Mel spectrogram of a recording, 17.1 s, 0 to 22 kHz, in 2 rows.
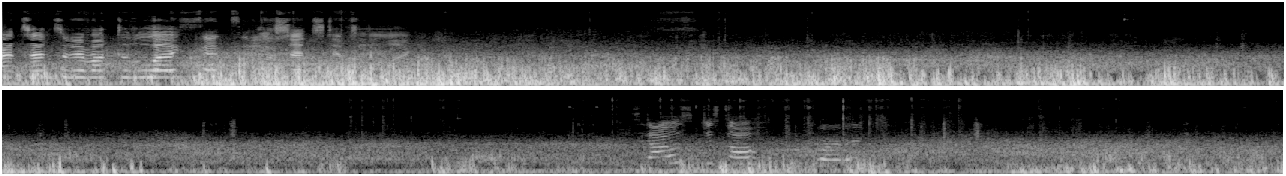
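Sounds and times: wind on microphone: 0:00.0 - 0:17.0
hoofbeats in sand: 0:01.2 - 0:17.0.

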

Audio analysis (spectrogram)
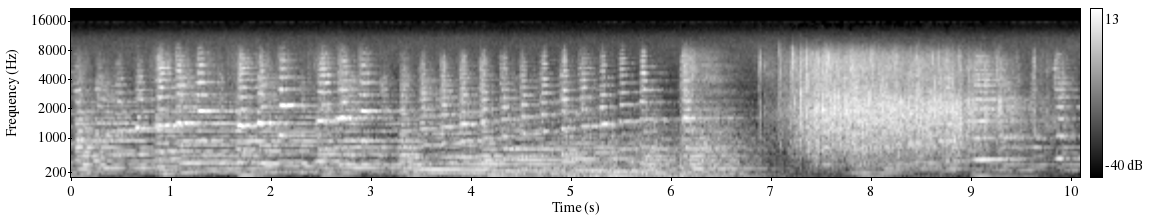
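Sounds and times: orchestra playing softly: 0:00.0 - 0:10.0
audience applauding: 0:06.9 - 0:10.0.

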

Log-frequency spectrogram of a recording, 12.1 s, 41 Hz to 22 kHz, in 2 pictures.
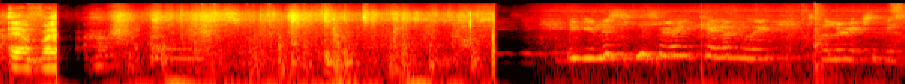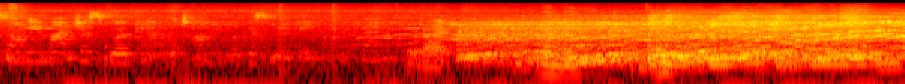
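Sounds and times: live concert music on television: 0:08.5 - 0:12.0.

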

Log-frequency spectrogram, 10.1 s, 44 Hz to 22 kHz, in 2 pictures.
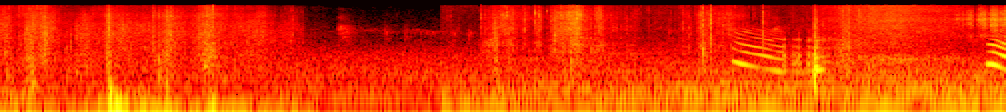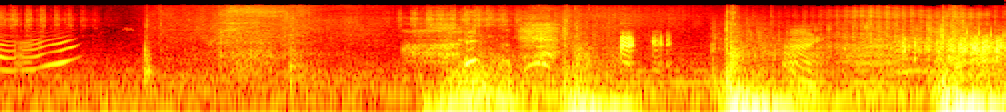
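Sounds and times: faint forest ambience: 0:00.0 - 0:10.0.

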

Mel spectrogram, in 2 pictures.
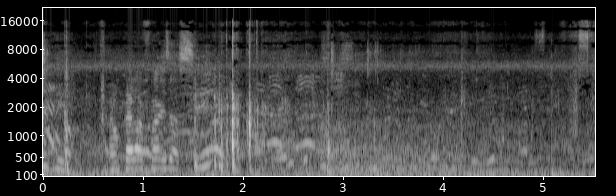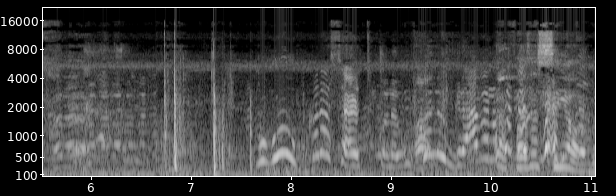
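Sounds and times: skateboard clacking on concrete: 0:00.0 - 0:04.5, 0:06.6 - 0:07.7
skateboard wheels rolling: 0:00.0 - 0:10.0.

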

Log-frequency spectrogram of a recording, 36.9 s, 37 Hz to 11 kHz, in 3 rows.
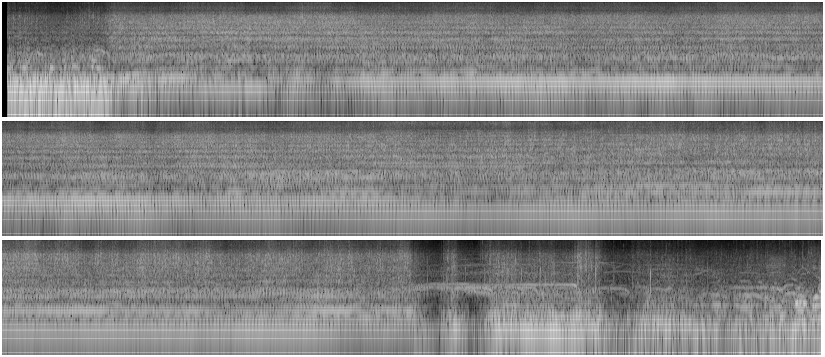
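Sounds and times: truck engine revving: 0:00.0 - 0:36.9.

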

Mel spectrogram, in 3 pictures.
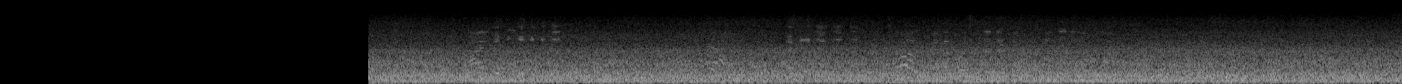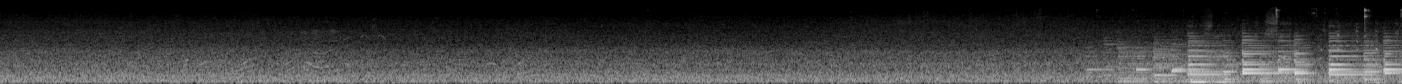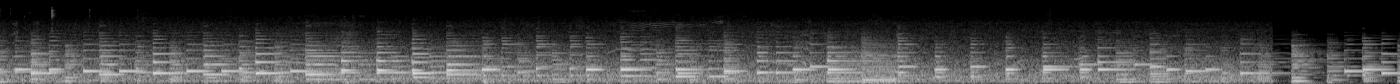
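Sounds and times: ocean surf breaking: 0:03.7 - 0:42.0
faint distant voices: 0:07.0 - 0:11.5, 0:24.9 - 0:28.7, 0:30.9 - 0:36.6.

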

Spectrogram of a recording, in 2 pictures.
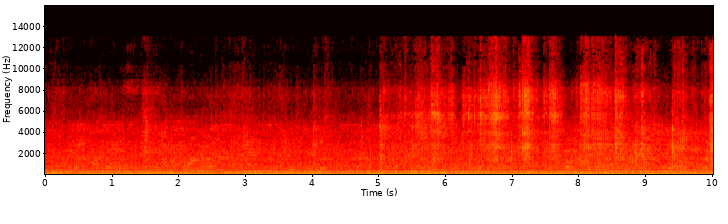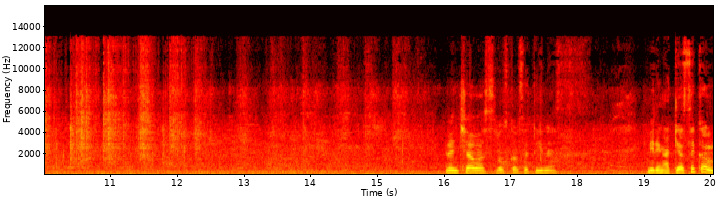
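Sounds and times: steady low hum: 0:00.0 - 0:20.0
rustling and rattling: 0:05.0 - 0:15.5.

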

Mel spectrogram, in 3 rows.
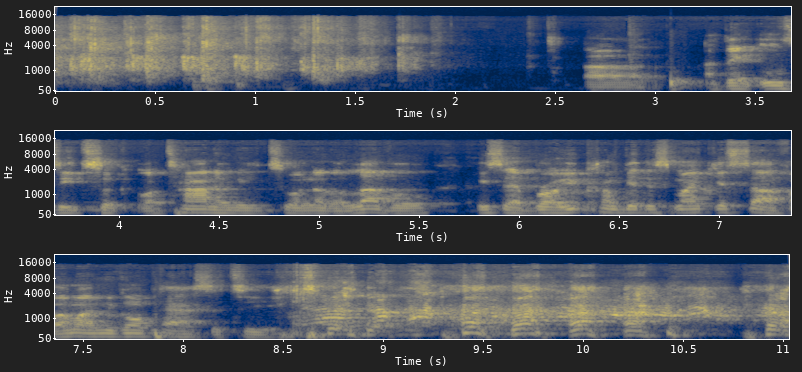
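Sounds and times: man chuckling into microphone: 0:08.6 - 0:11.0.

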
